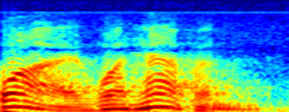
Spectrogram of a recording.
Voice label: "why what happened", male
